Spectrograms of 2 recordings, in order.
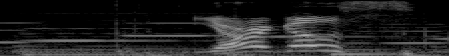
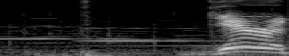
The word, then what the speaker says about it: Gyarados: Because then you can pick one that you actually know how to pronounce. You're doing the G Yeah, one. like damn it. Yargos? Gyarados.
